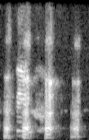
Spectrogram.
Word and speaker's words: Farro: So Jason Schachter, who is my art dealer, has been saying Viktor Farro. And so I've been saying that, and I've been saying it wrong. And yeah, so anyway. So now you can crush Jason. Jason, if you were listening, it's Farro.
